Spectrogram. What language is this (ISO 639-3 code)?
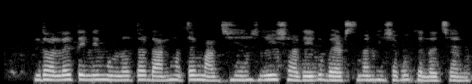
ben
